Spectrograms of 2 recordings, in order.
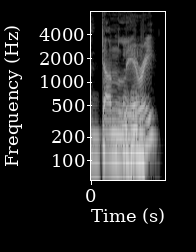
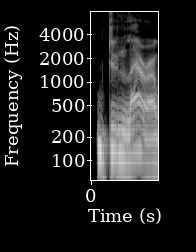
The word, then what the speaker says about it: Dún Laoghaire: People say that it's like, because the anglicized pronunciation, which like half of people use, is Dún Laoghaire.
